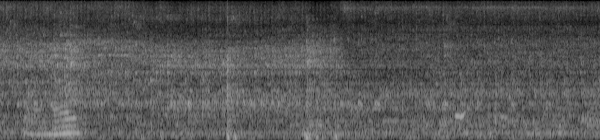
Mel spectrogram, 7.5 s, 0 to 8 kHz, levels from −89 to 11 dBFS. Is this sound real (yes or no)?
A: yes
